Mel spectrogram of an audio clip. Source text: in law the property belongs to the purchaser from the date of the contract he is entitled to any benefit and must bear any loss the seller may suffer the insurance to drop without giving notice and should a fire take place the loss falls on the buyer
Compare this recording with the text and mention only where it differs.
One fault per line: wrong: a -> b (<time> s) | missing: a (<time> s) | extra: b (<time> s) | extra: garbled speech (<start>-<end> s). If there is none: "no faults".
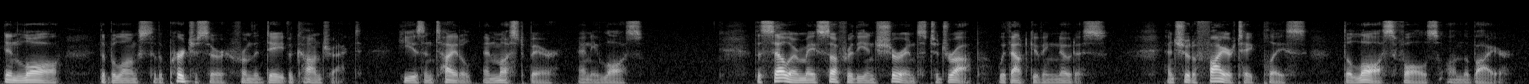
missing: property (1.1 s)
missing: of (2.9 s)
missing: to any benefit (4.7 s)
